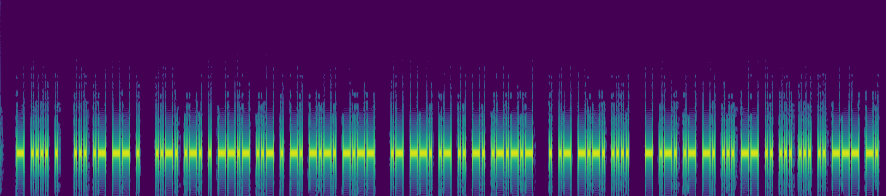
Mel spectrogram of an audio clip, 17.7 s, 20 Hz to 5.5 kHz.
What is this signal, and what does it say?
Morse code, heard as a keyed tone, about 25 wpm, 600 Hz. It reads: THE SAME FREQUENCY AGAIN. EACH TRANSMISSION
